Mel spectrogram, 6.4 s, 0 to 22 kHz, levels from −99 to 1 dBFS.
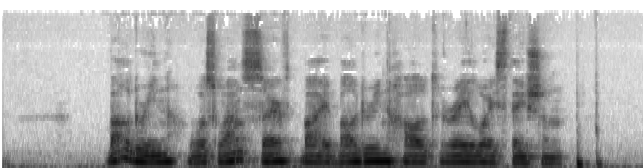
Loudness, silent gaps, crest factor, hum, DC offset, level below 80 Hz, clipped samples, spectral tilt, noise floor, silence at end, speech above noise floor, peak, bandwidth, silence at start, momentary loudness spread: -15 LUFS; none; 14 dB; none; under 0.1%; -34 dBFS; under 0.1%; -7 dB/octave; -44 dBFS; 0.2 s; 31 dB; -2 dBFS; 14.5 kHz; 0.05 s; 10 LU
